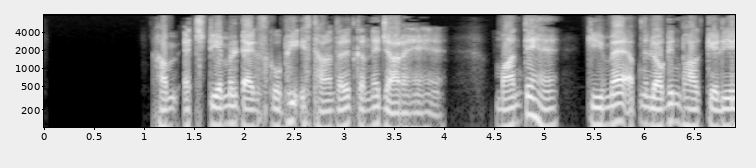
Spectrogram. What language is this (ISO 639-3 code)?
hin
